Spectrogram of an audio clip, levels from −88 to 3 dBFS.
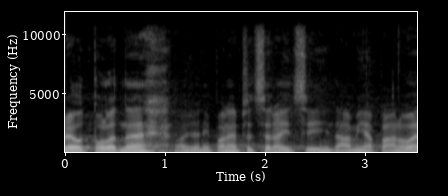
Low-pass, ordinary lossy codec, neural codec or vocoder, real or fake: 10.8 kHz; AAC, 64 kbps; none; real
